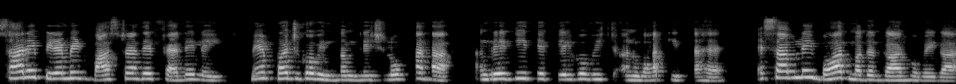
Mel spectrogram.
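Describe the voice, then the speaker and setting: A woman speaks at a fairly high pitch with lively intonation. She has a normal speaking voice. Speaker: translator and voice-over narrator of a spiritual discourse.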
